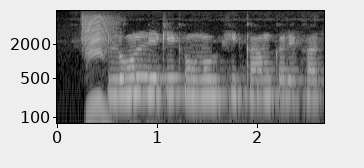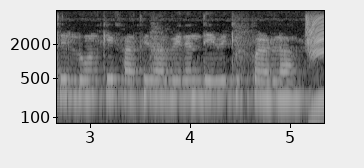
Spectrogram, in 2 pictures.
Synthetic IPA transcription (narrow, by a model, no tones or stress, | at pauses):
loːnleːkekoːnõbʱikaːmkəɾekʰaːt̪ɪɾloːnkekʰaːt̪ɪɾaːʋeːd̪ənd̪eːwekepɐɽlaː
